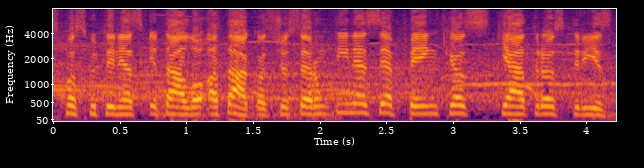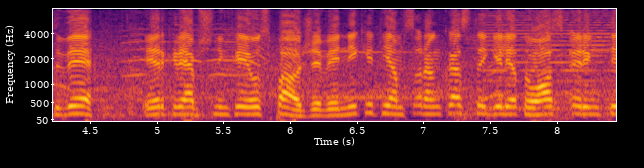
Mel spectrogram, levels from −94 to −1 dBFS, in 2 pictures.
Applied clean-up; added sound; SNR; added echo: none; none; none; none.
